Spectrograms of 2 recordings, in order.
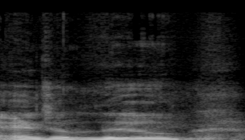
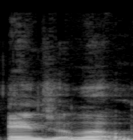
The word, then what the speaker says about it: Angelou: I believe that's how you pronounce her last name. Some people say Maya Angelou, but I looked it up and apparently it's Angelou.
